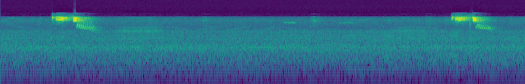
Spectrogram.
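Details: A blue-black grassquit, recorded by Android phone, repeats a thin, high buzzy phrase with a downward slur twice, roughly four seconds apart, amid continuous faint noise.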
